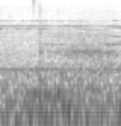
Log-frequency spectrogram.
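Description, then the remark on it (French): A steam train, a locomotive followed by four wagons, grinds to a halt at the end of a tunnel. Its wheels let out a steady high-pitched metallic squeal over a dense rumbling roar, with no voices. “Sous les yeux médusés de Julien, c'est un train à vapeur qui s'arrête.”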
